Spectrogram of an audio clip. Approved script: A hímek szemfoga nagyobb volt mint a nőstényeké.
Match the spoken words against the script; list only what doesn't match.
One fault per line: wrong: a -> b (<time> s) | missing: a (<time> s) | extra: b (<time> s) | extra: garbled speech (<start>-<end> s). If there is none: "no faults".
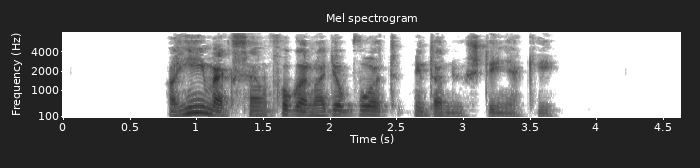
no faults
